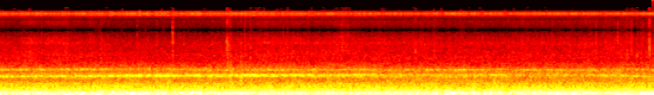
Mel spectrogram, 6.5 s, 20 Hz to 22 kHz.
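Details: BMW E90 with a faint, steady high-pitched whistle or whine over road rumble, always present when moving in gear and mostly under load.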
